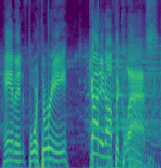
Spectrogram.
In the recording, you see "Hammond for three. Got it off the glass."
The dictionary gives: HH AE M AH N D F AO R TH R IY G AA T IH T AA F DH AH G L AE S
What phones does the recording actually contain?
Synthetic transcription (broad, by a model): HH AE M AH N F AO R TH R IY G AA T IH T AA F DH AH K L AE S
